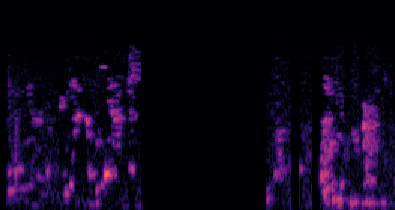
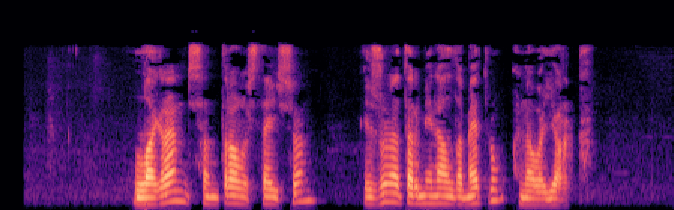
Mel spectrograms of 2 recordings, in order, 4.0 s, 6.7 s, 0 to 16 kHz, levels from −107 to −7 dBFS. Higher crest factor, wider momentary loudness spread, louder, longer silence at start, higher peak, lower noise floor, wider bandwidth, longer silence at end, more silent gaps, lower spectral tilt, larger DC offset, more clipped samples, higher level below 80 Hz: about the same, 22 dB vs 24 dB; about the same, 18 LU vs 17 LU; second, -55 LUFS vs -28 LUFS; second, 0.05 s vs 1.35 s; second, -36 dBFS vs -4 dBFS; first, under -90 dBFS vs -74 dBFS; about the same, 7 kHz vs 7.6 kHz; second, 0.1 s vs 0.85 s; first, 1.40-2.65 s, 2.90-2.98 s, 3.11-3.18 s vs none; second, -3 dB/octave vs -4.5 dB/octave; neither; neither; second, under -90 dBFS vs -78 dBFS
